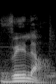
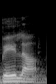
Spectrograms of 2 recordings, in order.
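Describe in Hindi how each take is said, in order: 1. यह शब्द v ध्वनि से शुरू होता है। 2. यह शब्द b ध्वनि से शुरू होता है। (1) "एक और शब्द है वेला" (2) "इसे बेला नहीं बोला जाना चाहिए"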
